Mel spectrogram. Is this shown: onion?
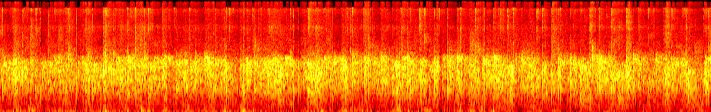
no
